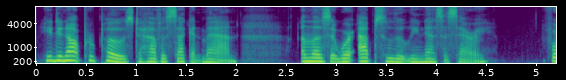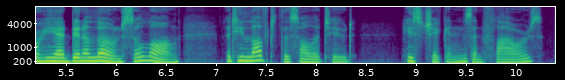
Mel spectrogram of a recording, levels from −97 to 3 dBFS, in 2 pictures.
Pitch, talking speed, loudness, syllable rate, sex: 190 Hz, 175 wpm, -18 LUFS, 6.1 syllables/s, female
